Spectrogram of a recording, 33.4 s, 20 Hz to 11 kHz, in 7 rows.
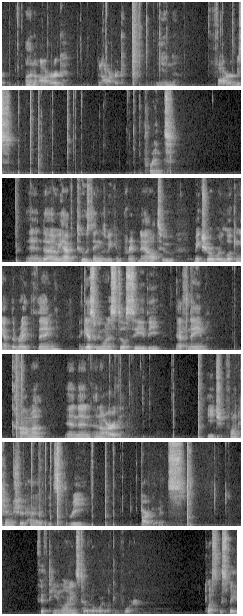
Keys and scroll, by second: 0.0-1.6 typing, 2.6-8.6 typing, 6.1 shift+Return, 6.2 Tab, 9.8 shift+9, 17.1-18.6 typing, 20.9-23.0 typing, 24.1 shift+Escape, 24.4-26.0 typing, 25.7 shift+Return, 26.4 shift+Up, 27.6 Return.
